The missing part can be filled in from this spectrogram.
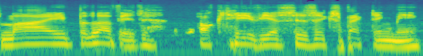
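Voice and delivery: affectionate, fond, loving and tender voice. Voicing a character whose expression softens: affectionate voice. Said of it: "you hear affection in her voice".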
